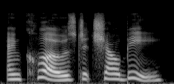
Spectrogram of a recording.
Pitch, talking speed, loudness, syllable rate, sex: 230 Hz, 170 wpm, -18 LUFS, 3.9 syllables/s, female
